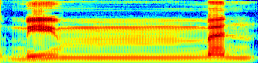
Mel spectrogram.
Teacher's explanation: یہاں میم کے اوپر شد ہے، اب یہاں غنہ کیجیے گا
